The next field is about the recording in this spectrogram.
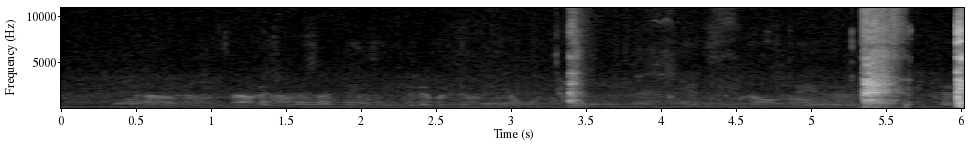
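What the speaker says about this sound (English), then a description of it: "Man, this cough is doing my head in." A man coughs several times, sharp and close, during an iRacing TCR touring car race at Spa, over a faint, steady engine drone from the sim.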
